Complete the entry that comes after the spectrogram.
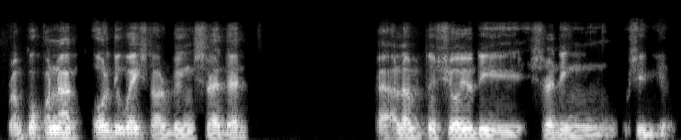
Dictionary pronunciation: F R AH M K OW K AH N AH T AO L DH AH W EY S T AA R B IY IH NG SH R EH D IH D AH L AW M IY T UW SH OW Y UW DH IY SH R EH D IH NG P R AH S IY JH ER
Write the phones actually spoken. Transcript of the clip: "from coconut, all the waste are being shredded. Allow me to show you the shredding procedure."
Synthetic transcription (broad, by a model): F R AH M K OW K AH N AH T AO L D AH W EY S T AA R B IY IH NG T R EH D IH D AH L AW M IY T UW SH OW Y UW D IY S R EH D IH NG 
